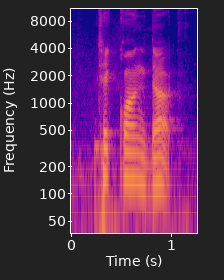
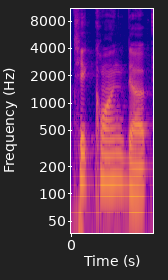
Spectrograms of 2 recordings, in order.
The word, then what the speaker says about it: Thích Quảng Đức: Thích Quang Duck. It's spelled like thick, but without the K. And then Quang is Quang. Just how it sounds. And then Duck is D-U-C.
